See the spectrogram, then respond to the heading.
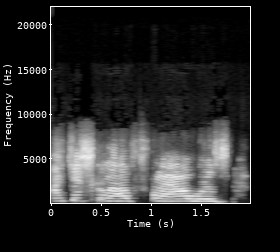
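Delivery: high-pitched cartoon character voice. Doing a quick impression of a cartoon character: Smurfette voice.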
